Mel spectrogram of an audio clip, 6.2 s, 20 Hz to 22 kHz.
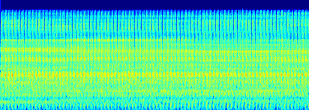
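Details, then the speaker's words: Motorcycle engine, microphone close to the engine, with a steady fast ticking knock of about 3.5 per second over the idle. It persists after repeated valve adjustments (intake 0.05 mm, exhaust 0.07 mm); the cause of the top-end knock is unknown. "я уже вот эти клапана буду настраивать я не знаю сколько их можно настраивать и как настраивать входной 5 соток выходной 7 соток как стучало так и стучит"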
